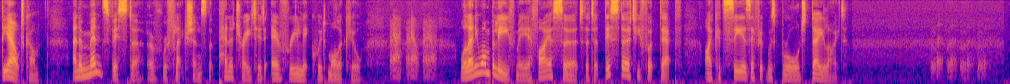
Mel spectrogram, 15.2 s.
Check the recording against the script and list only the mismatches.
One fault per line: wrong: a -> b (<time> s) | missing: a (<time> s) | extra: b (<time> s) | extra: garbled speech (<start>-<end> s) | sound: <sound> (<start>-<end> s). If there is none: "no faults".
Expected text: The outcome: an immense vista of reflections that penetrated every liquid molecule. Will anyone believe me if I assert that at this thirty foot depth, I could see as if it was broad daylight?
sound: laugh (5.8-6.6 s)
sound: laugh (14.0-14.9 s)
